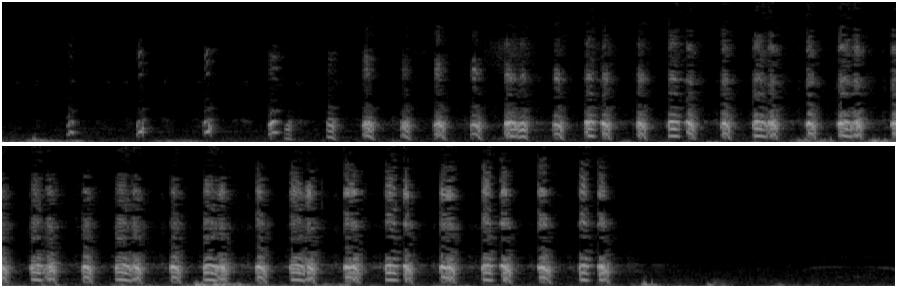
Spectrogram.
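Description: Female chukar partridge calling from its cage: a long run of short clucking notes, about four to five a second, starting softly and building up louder, then breaking off about seven and a half seconds in.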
